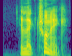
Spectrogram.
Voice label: "electronic", English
